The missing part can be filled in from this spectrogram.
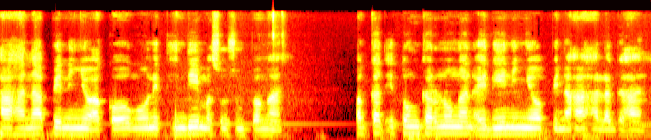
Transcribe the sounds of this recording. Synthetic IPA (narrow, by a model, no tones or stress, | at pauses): haɦanaːpɪnːɪɲjoʔɐkoŋuːnɪt̪̚hɪnd̪ɪmɐsuːsʊmpaŋan | pɐɡ̚kat̪ɪt̪oŋkɐɾʊnuŋanʔajd̪inɪɲjopɪnɐɦaɦalaɡahan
